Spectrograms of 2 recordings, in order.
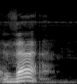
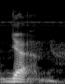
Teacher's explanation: Za sama ja. Perbedaannya adalah zal itu digigit lidahnya sedikit ya, untuk lebih membedakan lagi antara zal sama jim.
